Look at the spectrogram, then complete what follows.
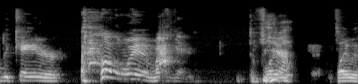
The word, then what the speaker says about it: Wacken: You played Wacken Festival and all that, or what do you, how do you say, was it Wacken? Wacken, yeah. Wacken with a V, okay. Or said V, okay.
